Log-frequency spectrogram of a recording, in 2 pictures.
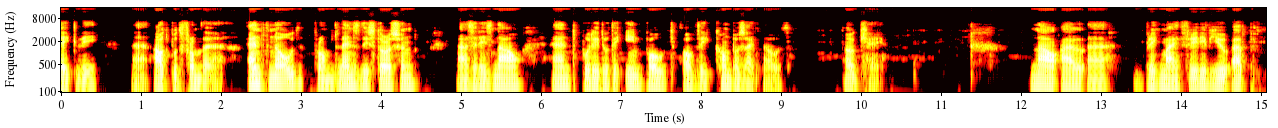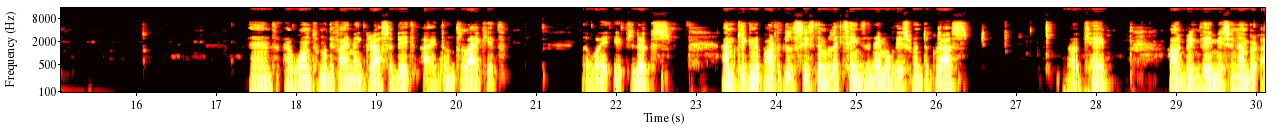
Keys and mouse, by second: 0.4-2.1 drag, 12.6 click, 13.2 click, 16.3 middle click, 17.2-18.8 drag, 18.8-20.5 middle drag, 20.9-22.6 drag, 24.0-26.5 drag, 29.9-30.1 drag.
